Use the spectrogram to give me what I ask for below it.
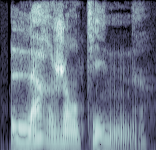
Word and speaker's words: Argentine: L'Argentine. Okay, so you've got this nasal here, en, l'argent, and then tin. Don't pronounce the final it just gives you the pronunciation of the N, in.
